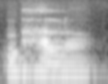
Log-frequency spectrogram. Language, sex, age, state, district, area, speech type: Bengali, male, 18-30, West Bengal, Murshidabad, urban, spontaneous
